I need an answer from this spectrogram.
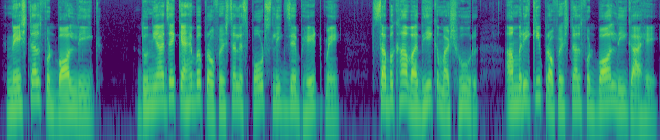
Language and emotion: Sindhi, neutral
